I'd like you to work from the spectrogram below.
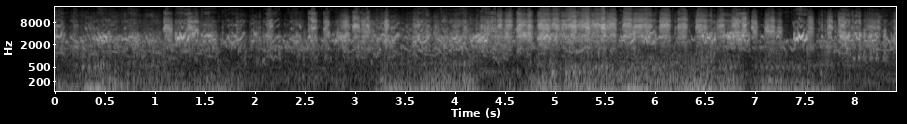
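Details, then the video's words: Australian budgies chirping in an aviary colony: a dense, continuous high chatter of overlapping squeaky warbles and chirps from many birds, with no pauses across the stretch. "Beautiful Budgies sounds | Budgies chirping sounds | Beautiful Budgies singing sounds"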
